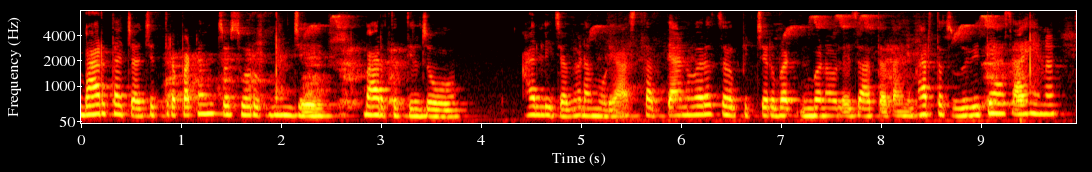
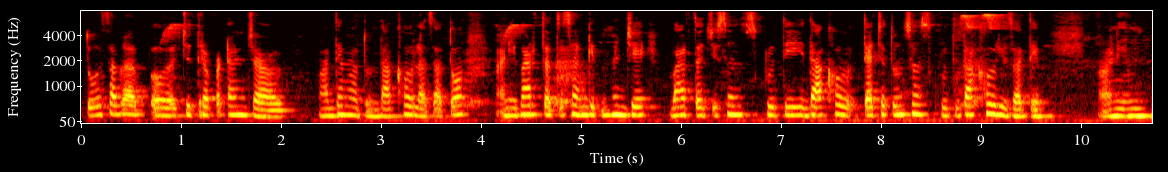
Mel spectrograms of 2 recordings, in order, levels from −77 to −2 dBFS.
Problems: none marked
